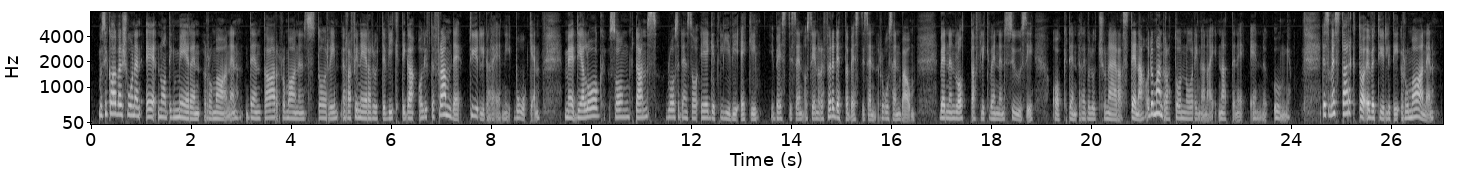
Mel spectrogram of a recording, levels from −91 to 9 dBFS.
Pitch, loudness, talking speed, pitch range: 165 Hz, -21 LUFS, 145 wpm, 150-190 Hz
